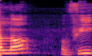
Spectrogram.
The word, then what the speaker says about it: love: उसके बाद LOVE, एल का ल, वी का व, लव, ओ और ई को दोस्तों आपको नहीं पढ़ना है, उच्चारण नहीं करना है, ठीक है।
